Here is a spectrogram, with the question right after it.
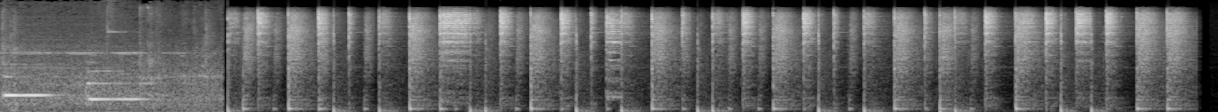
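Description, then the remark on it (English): A two-tone descending chime rings out as subway train doors close, then the train rumbles and clatters with steady rhythmic knocks as it pulls away and keeps rolling, loud. “Next stop, Daily Thoughts. Stand clear of the closing doors, please.”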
